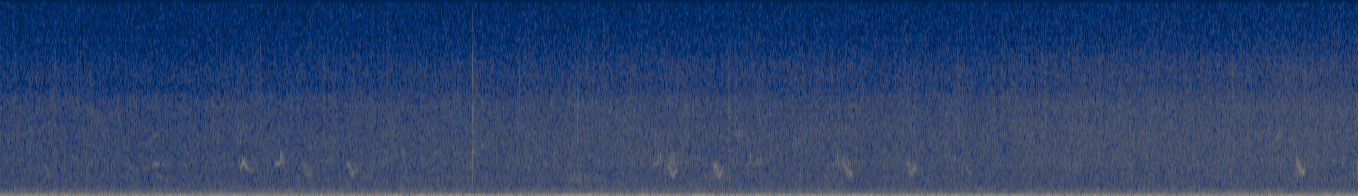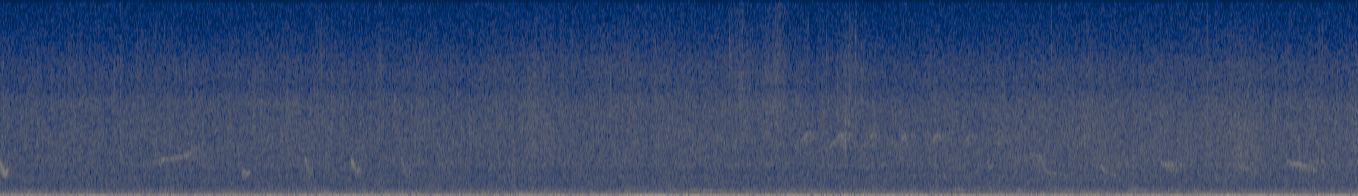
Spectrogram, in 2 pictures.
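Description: Birds calling in short, high chirps and whistles scattered throughout, over steady outdoor noise with a strong low rumble.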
